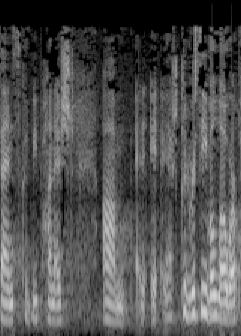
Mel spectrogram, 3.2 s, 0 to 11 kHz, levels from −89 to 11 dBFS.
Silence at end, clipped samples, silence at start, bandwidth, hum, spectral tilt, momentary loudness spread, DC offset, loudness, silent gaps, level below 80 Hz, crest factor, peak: 0 s; under 0.1%; 0 s; 8.8 kHz; none; -4 dB/octave; 13 LU; under 0.1%; -17 LUFS; none; -60 dBFS; 16 dB; 0 dBFS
